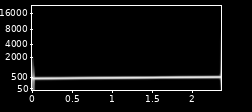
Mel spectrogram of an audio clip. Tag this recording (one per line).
wail
alarm
siren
